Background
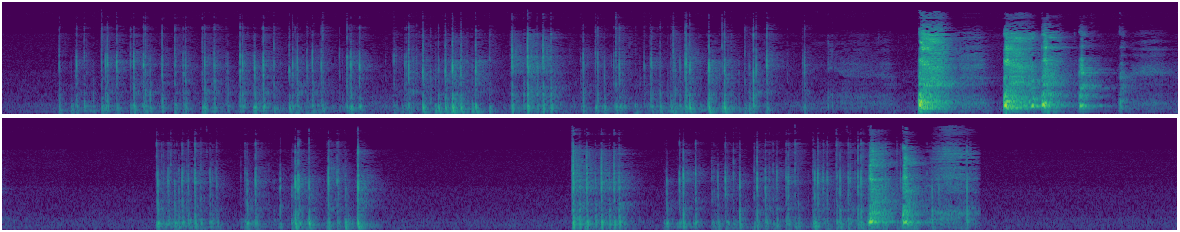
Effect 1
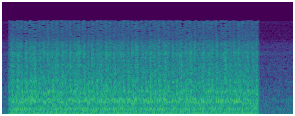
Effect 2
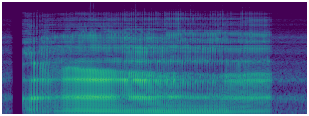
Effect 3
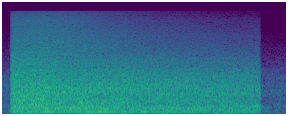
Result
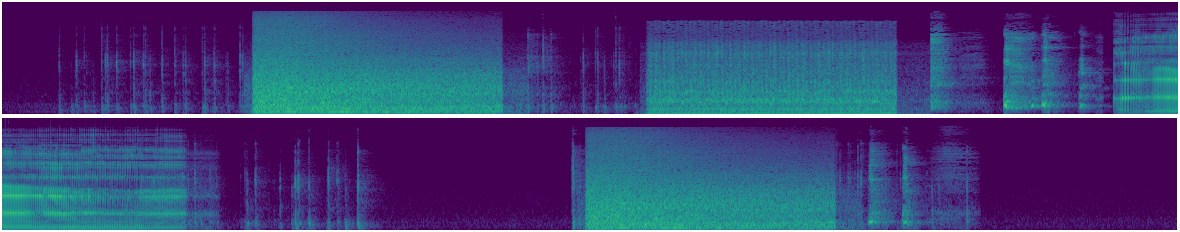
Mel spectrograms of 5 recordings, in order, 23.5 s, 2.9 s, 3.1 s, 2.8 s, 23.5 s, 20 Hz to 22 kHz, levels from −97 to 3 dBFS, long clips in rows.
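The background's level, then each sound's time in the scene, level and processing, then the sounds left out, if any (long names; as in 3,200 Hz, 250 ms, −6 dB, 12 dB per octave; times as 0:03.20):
background −13 dB
0:02.42: overwrite with 3 −0.5 dB
0:06.38: overwrite with 1 −10.5 dB
0:10.91: mix in 2 −1.5 dB, fades 0.10 s
0:17.51: mix in 3 −2.5 dB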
